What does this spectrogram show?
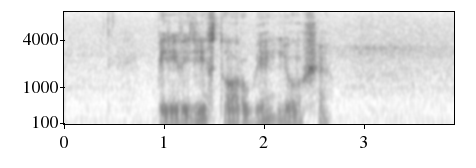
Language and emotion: Russian, neutral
